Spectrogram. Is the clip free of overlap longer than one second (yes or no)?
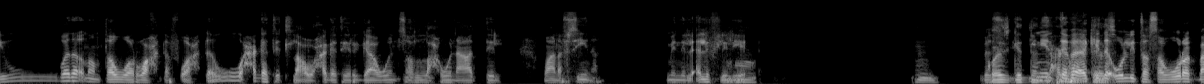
no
